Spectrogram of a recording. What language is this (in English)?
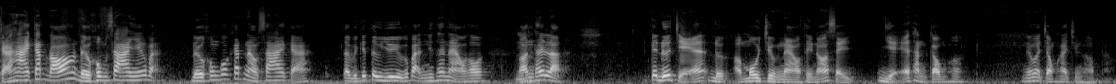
Vietnamese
